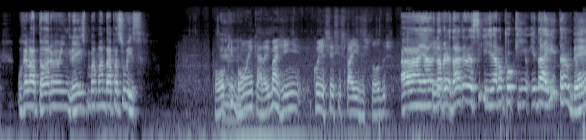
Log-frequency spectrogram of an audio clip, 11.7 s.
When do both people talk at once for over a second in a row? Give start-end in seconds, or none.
none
